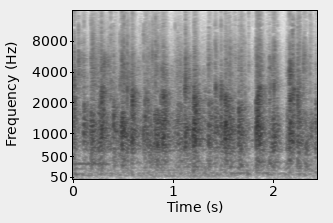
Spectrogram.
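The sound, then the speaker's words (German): Audience applause, a round of applause welcoming two speakers about to present their project Versatiles: dense, continuous clapping from many hands forming a steady crackling wash, fairly loud throughout with slight swells, no voices over it. “Gut, dann eine Runde Applaus und viel Spaß.”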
